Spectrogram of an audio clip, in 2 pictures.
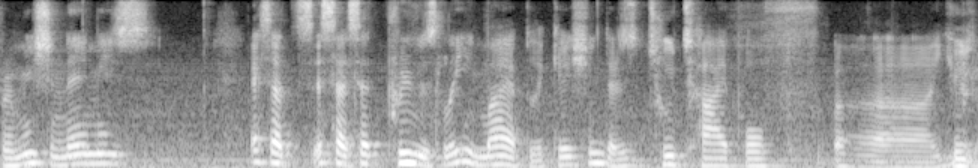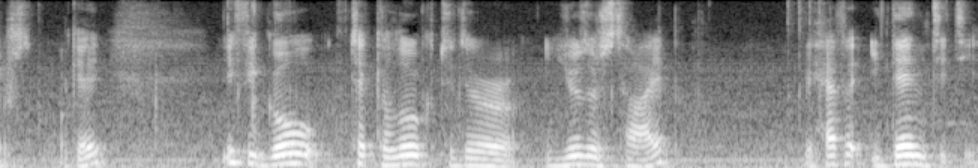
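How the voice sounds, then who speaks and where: A man with a non-native accent speaks at a moderate pace in a fairly high, somewhat breathy voice with a dark, mellow tone and ordinary pitch variation. Long, frequent pauses break up his speech, and audible room echo is present. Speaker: software developer tutorial creator. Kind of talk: coding tutorial. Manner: halting, many fillers and restarts.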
